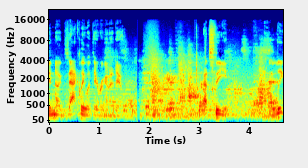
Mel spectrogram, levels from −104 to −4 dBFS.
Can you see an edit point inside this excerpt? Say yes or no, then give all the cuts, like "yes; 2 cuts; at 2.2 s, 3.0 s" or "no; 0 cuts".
yes; 1 cut; at 1.7 s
